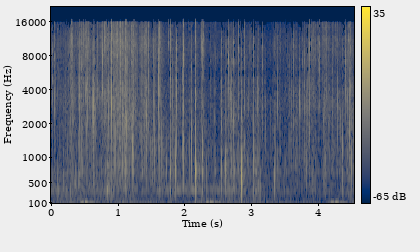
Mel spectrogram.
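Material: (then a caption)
Plastic. A hand-sized clear plastic bag full of small white plastic pearls is held in both hands and squeezed and crinkled. It gives a continuous, dense, bright crinkling and crunching, with short sharp clicks and pops scattered throughout and little low-end weight.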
